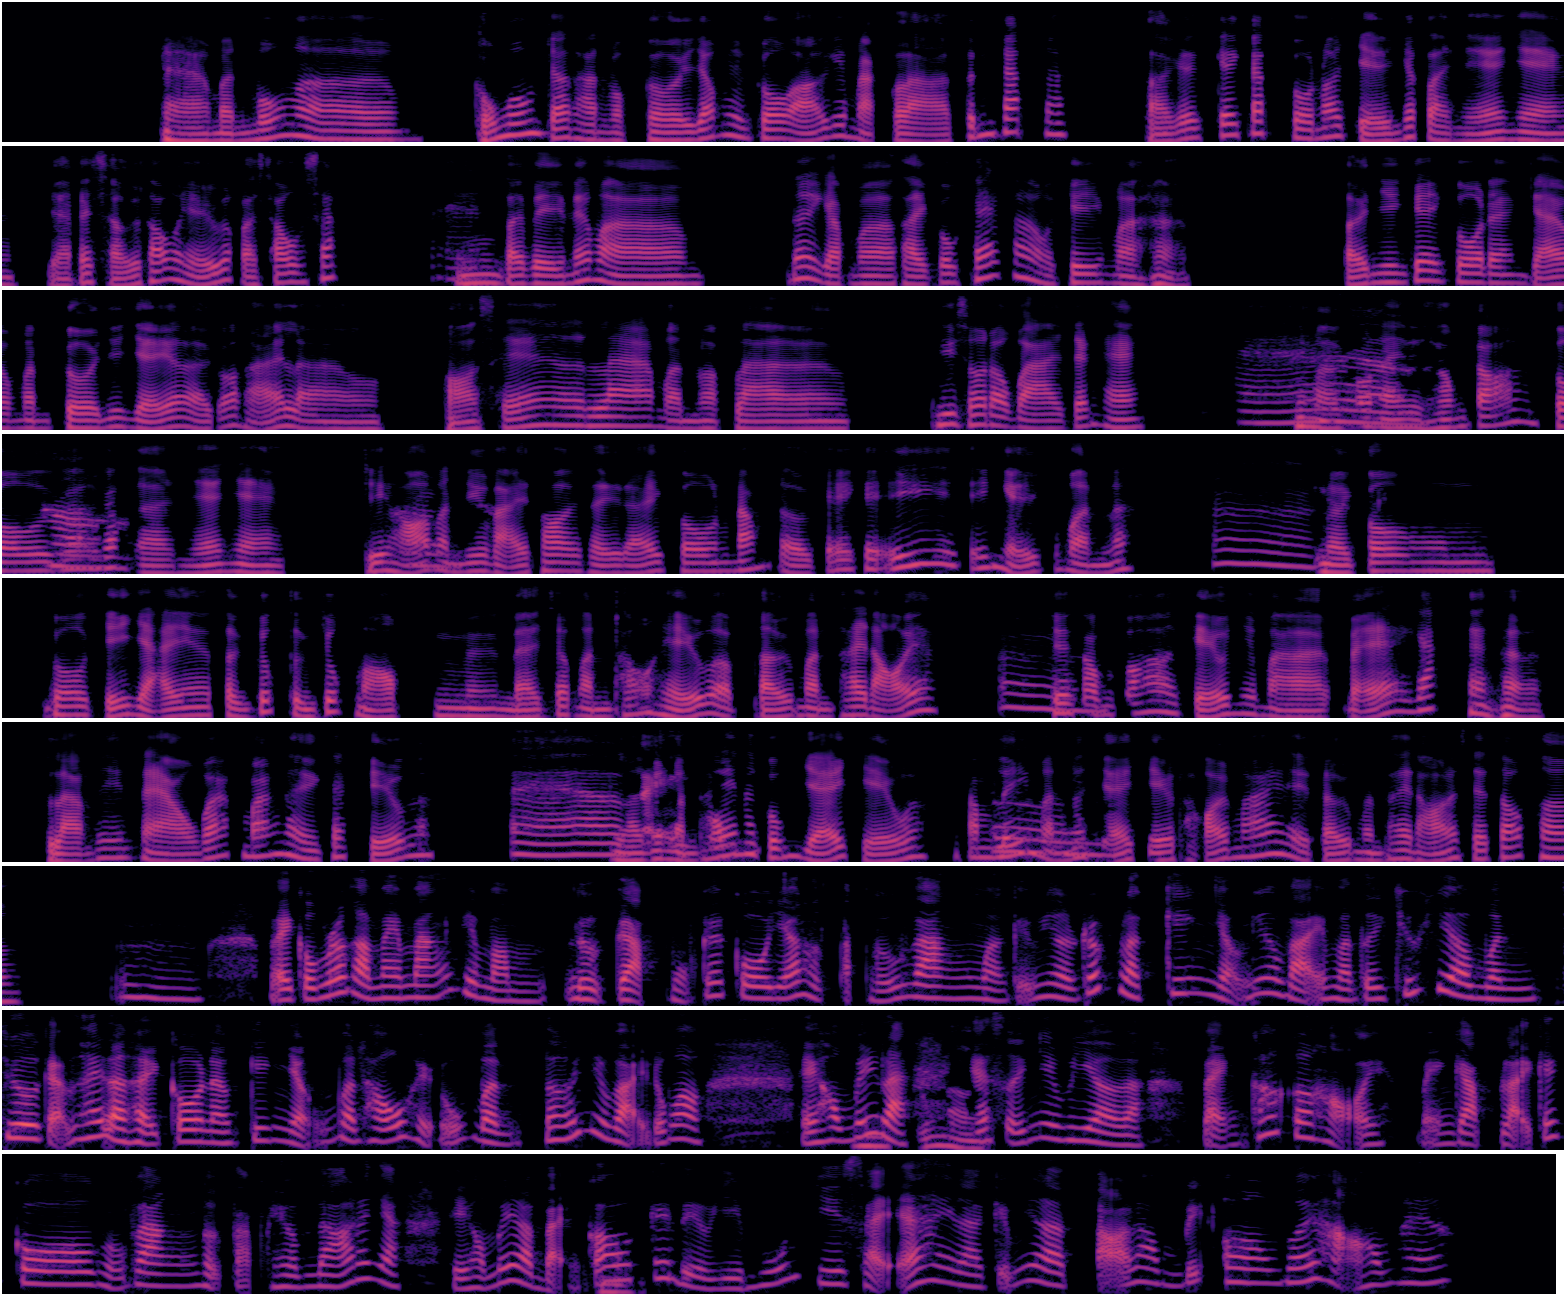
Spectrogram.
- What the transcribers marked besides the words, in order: laughing while speaking: "mà"; other background noise; laughing while speaking: "hay là"
- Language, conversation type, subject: Vietnamese, podcast, Bạn có thể kể về một thầy hoặc cô đã ảnh hưởng lớn đến bạn không?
